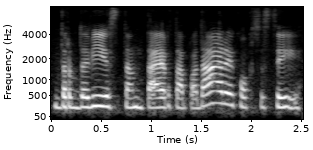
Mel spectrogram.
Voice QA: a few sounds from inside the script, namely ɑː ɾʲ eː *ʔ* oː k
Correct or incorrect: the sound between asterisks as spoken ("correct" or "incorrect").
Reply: incorrect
